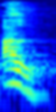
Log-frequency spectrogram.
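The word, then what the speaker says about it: ال: Every time you will see Al, you will read it Al, without vowel signs.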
